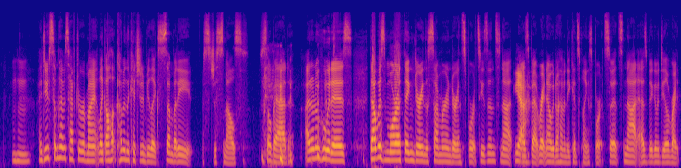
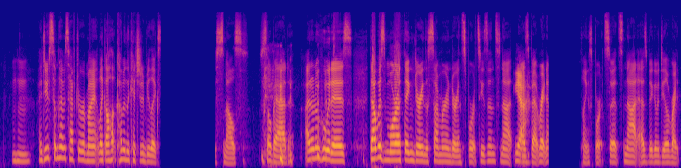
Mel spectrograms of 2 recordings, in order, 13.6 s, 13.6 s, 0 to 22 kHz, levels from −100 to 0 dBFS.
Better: first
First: none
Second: audio cutting out; at 3 s for 1 s and at 11 s for 0.5 s

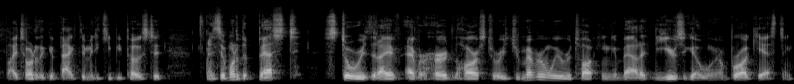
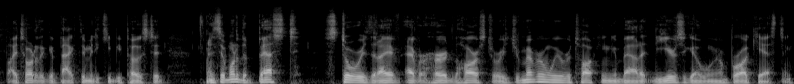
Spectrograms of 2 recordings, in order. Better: second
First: thin; somewhat; fading below 250 Hz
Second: none

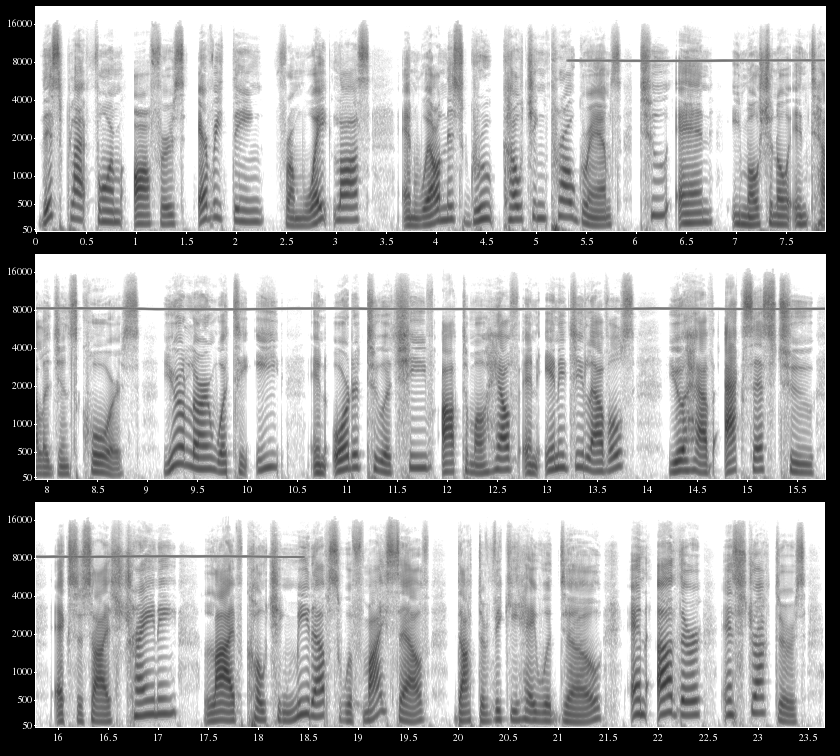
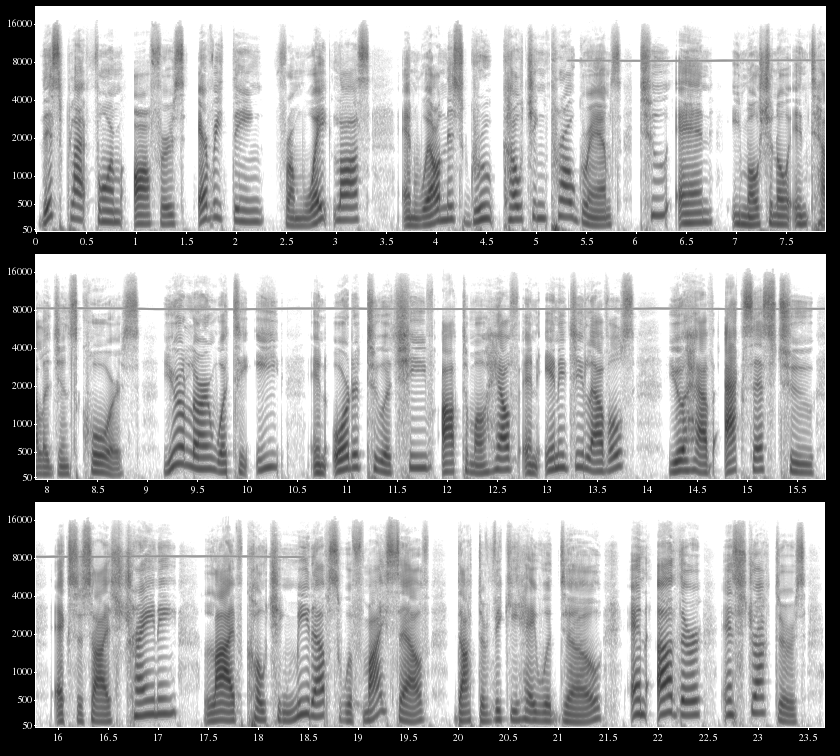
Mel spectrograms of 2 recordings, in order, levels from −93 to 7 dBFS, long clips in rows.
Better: second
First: high-pitched whine; loud; from 5.5 to 18 s; 8.5 kHz, 8 dB below the speech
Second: high-pitched whine; faint; from 5.5 to 18 s; 8.5 kHz, 20 dB below the speech

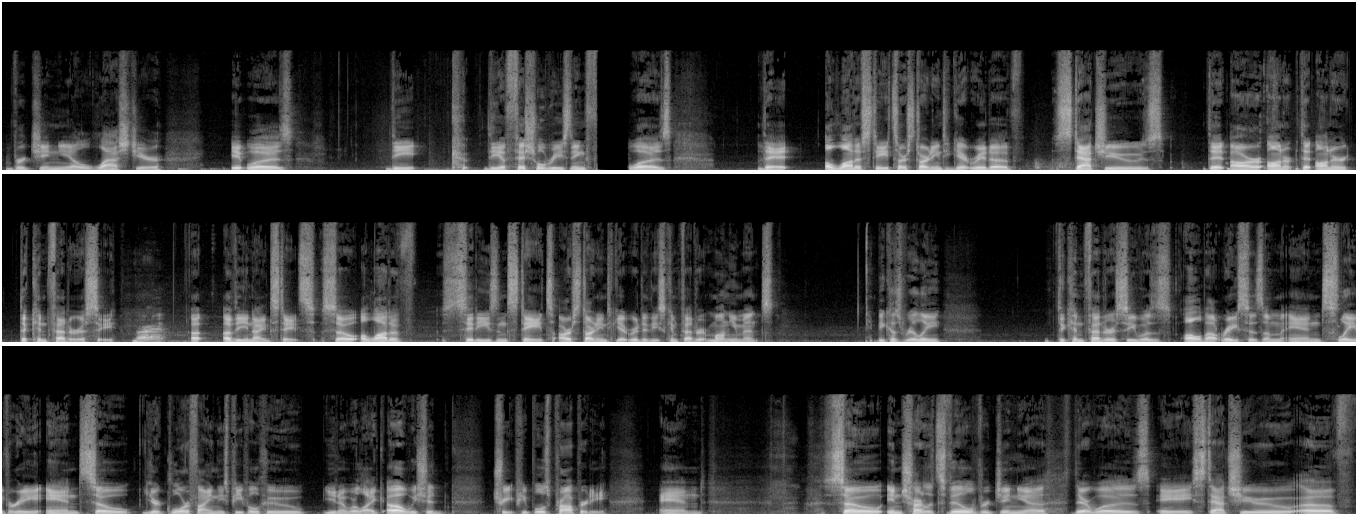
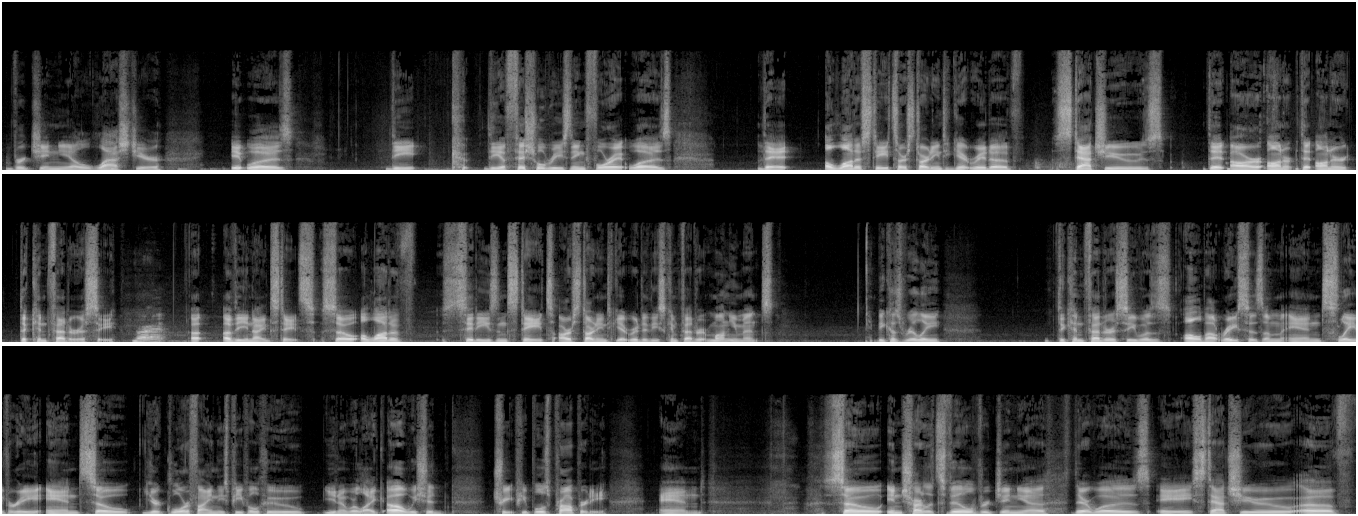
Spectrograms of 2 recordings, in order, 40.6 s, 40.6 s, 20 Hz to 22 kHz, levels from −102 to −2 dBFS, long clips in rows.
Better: second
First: audio cutting out; at 6 s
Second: none

